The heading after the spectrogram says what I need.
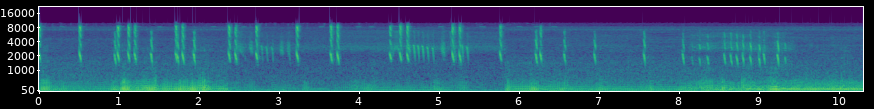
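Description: Ruby-throated hummingbird giving dry, high chips in quick, uneven bursts, with a low background hum throughout.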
